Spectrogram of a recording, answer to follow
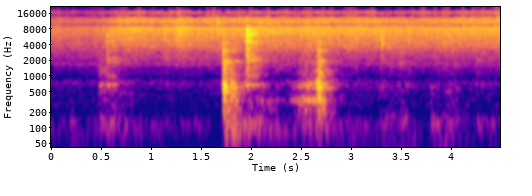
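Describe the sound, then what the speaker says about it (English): Vegetables for a Bolognese sauce fry softly in a pan, giving a quiet sizzle broken by a few scraping stirs. "I'm just going to fry these vegetables until they get soft"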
